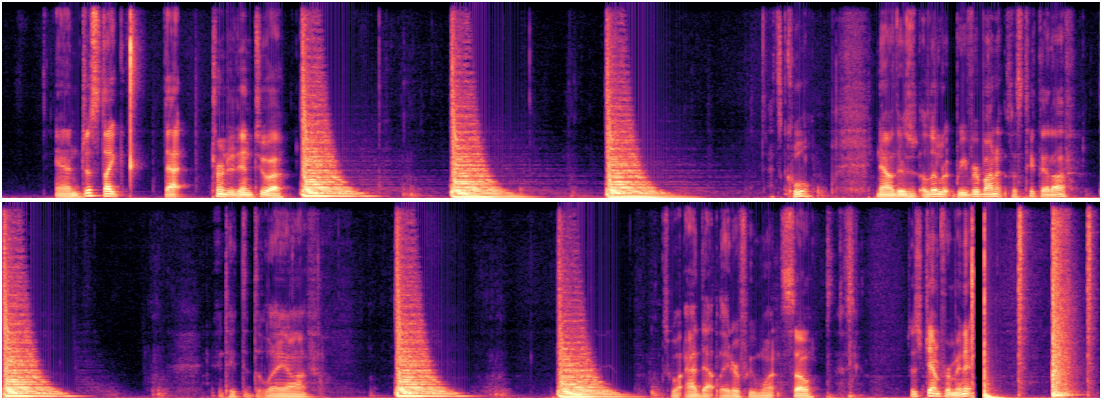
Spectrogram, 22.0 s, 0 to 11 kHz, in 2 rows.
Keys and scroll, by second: 19.2 0, 20.6 Return.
